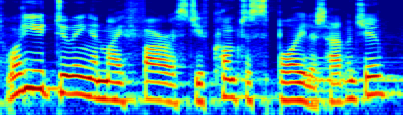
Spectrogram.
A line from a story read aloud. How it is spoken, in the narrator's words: The girl gave a snort and demanded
